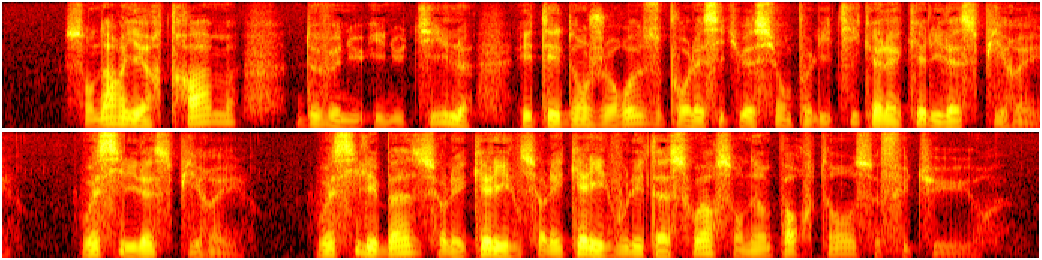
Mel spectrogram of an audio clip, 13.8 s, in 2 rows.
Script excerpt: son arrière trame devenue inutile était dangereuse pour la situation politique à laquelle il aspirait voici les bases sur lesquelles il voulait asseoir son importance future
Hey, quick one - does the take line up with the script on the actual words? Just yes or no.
no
